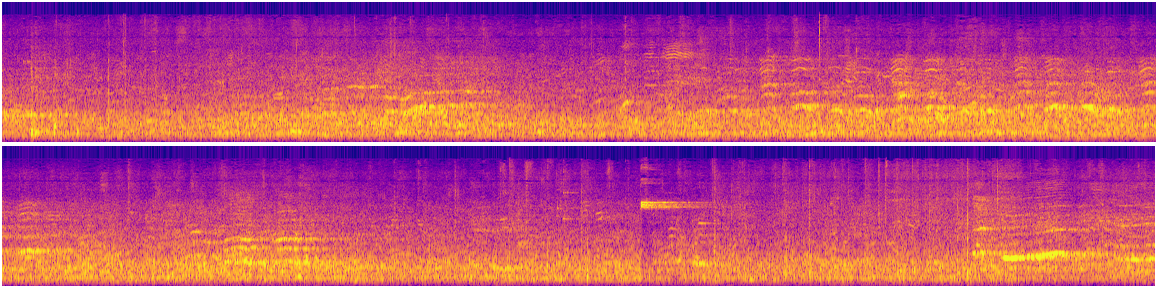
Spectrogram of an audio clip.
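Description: Roller skate wheels rumble and scrape on a hard floor.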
